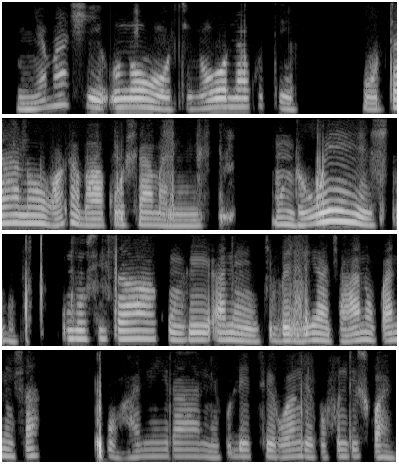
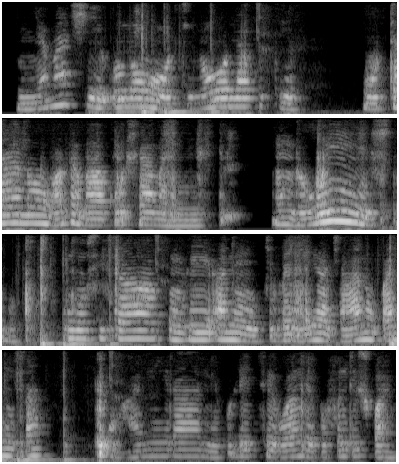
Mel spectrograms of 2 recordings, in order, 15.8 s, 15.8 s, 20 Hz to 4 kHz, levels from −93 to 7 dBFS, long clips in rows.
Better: first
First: none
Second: background sound (Rattle / Breathing); 11 dB below the speech // room echo; dies away in 0.2 s

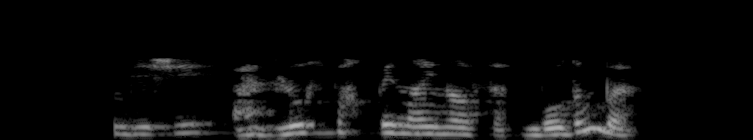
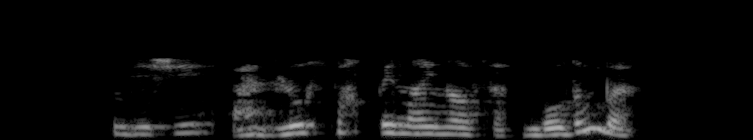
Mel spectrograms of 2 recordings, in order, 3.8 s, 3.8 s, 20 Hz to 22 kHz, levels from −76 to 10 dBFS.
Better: first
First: none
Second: noise reduction (neural mask model Resemble Enhance denoiser)

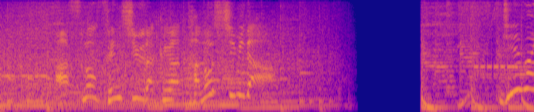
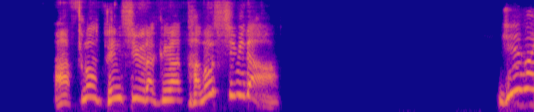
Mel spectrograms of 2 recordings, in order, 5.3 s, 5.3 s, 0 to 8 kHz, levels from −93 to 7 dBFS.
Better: first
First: none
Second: noise reduction (neural mask model Resemble Enhance denoiser)

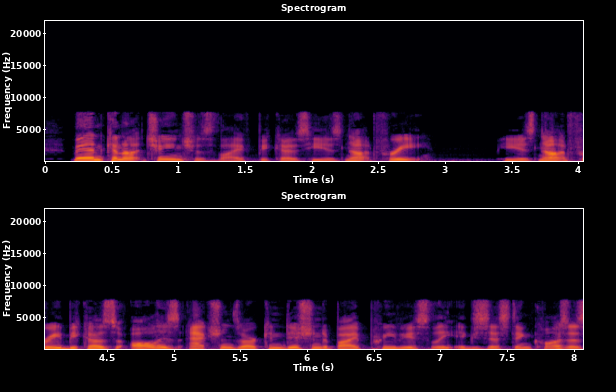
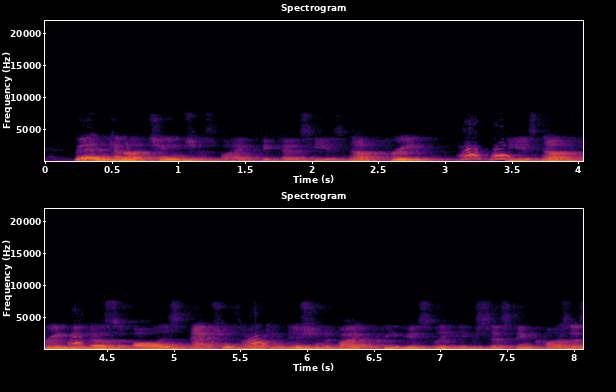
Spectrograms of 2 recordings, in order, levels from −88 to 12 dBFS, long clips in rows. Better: first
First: none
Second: background sound (Bark); 16 dB below the speech // room echo; dies away in 0.9 s

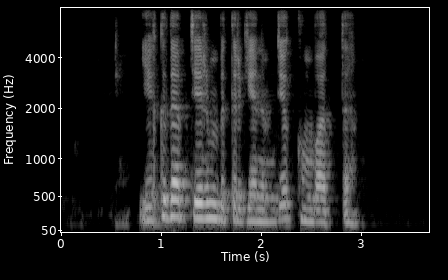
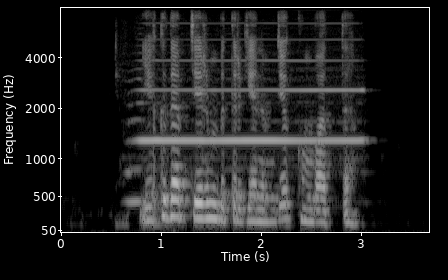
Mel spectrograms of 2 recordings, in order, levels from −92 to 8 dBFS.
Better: first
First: none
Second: background sound (Wind instrument, woodwind instrument); 3 dB below the speech

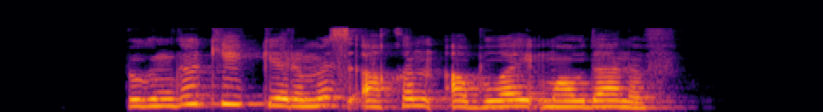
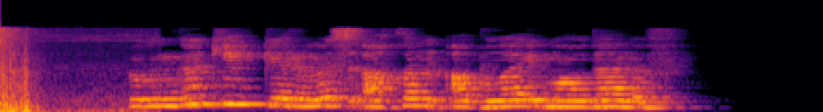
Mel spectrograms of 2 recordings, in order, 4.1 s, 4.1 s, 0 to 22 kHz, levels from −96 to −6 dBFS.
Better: first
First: none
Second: background sound (Fire); 11 dB below the speech // room echo; dies away in 0.2 s

